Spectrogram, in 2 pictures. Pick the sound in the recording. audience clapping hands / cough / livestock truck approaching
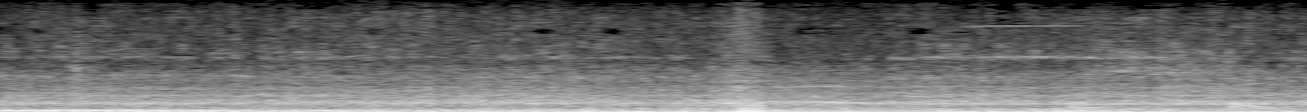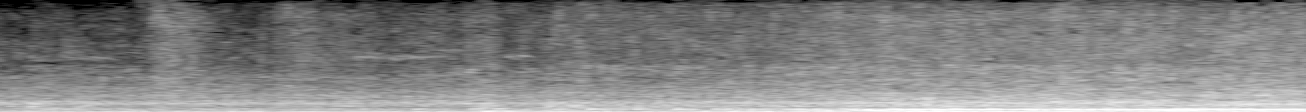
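livestock truck approaching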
